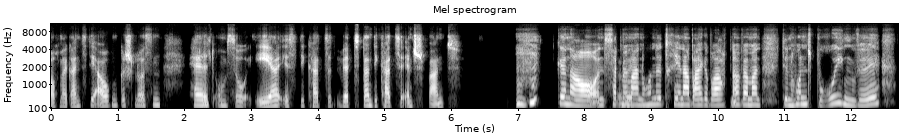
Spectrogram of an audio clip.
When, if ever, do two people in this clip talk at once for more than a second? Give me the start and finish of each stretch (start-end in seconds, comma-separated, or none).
none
